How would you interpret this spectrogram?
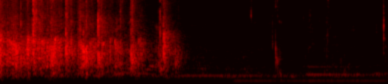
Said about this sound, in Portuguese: Essas palmas não era por causa da banda, era por minha causa.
